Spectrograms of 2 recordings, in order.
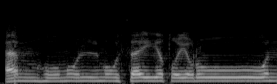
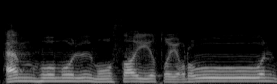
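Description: First: Very slow chanted tajweed, المسيطرون with a thin plain sīn; recited with sin. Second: Very slow chanted tajweed, المسيطرون with heavy emphatic ṣād; recited with sad. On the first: Teacher chants the same verse again with sīn, slow and drawn out. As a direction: chant المسيطرون slowly, light clear s. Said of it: "بالسين". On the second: Teacher chants the verse first with ṣād, slow and drawn out. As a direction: chant المسيطرون slowly, thick velarized s. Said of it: "بالصاد عادي". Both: Shown as a demonstration.

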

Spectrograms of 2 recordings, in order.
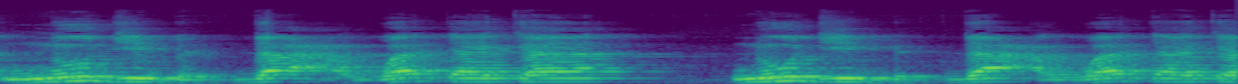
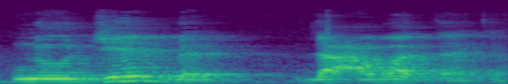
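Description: First: نجب with the kasra fully completed, slow; correct reading. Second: نجب with the kasra cut short; نجب دعوتك read wrongly. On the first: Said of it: "وإنما". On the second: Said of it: "لا أقرأها". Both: Shown as a demonstration.

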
